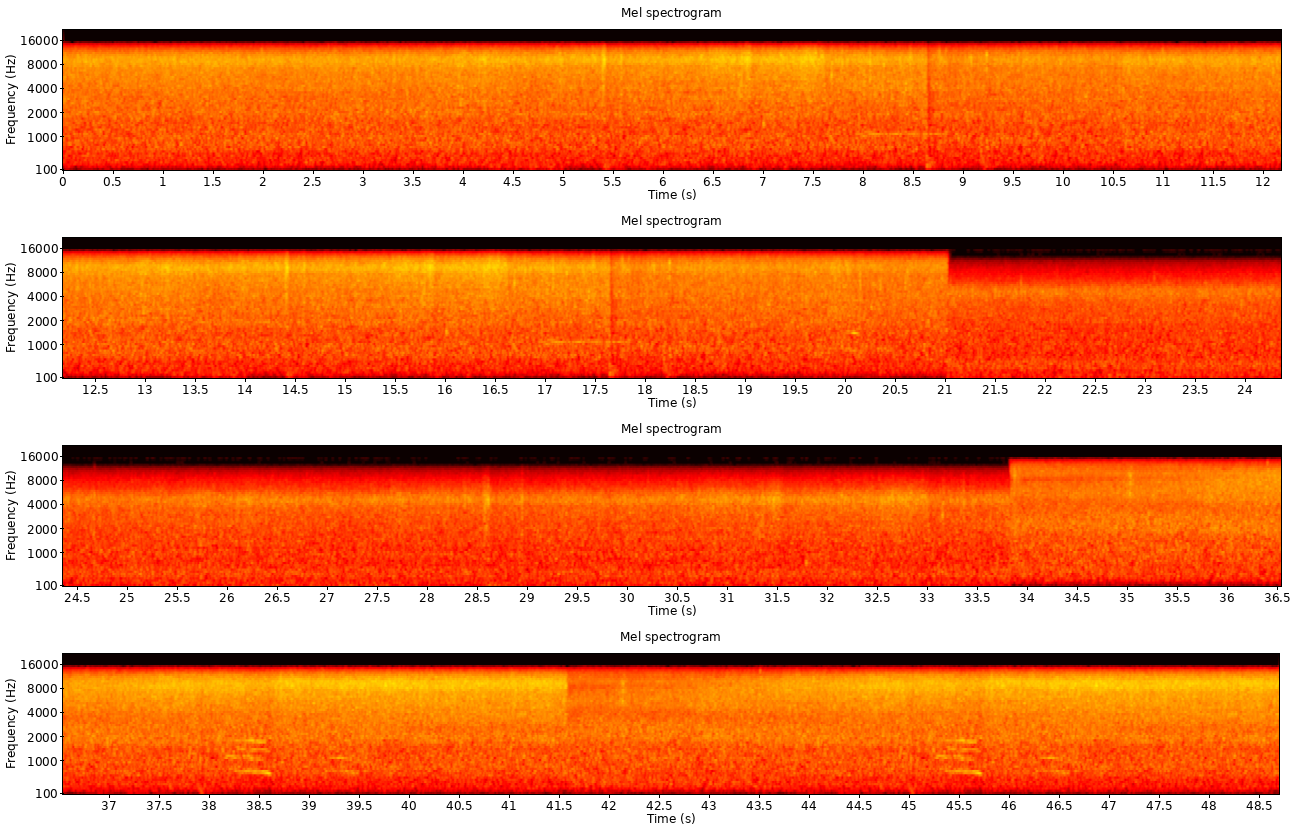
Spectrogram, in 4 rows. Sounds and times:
Boat, Water vehicle: 0.0s - 48.7s.

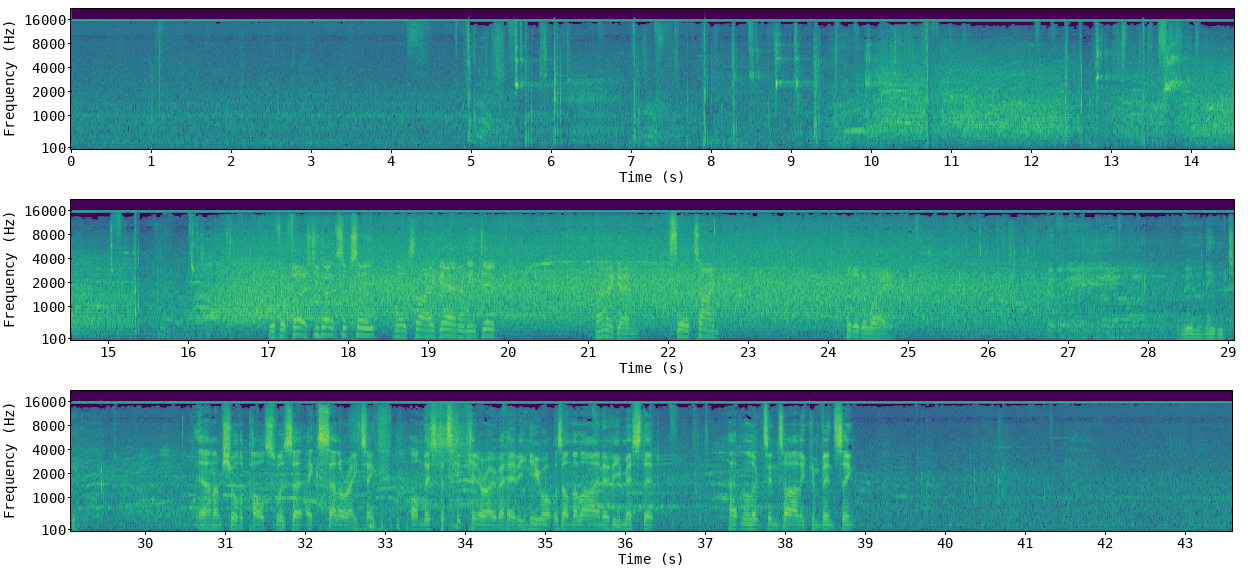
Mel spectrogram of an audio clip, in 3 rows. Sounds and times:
Speech: 17.0s - 19.9s, 21.1s - 22.7s, 26.7s - 29.4s, 30.5s - 39.6s.

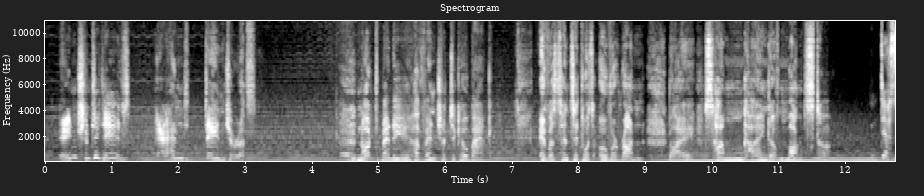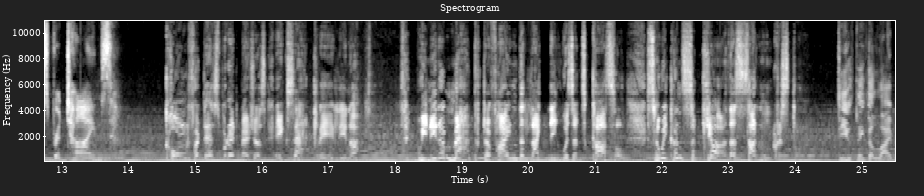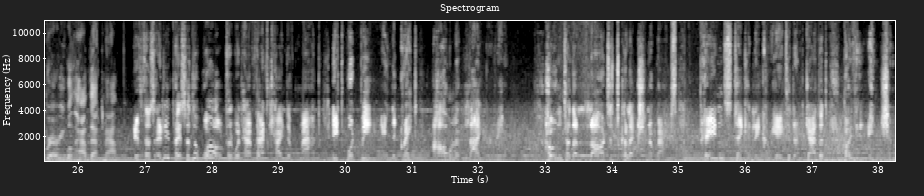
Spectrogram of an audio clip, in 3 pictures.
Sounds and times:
Music: 0.0s - 38.2s
Speech: 0.2s - 3.2s, 7.4s - 11.8s, 12.4s - 13.9s, 14.6s - 24.0s, 24.6s - 32.4s, 33.0s - 38.2s.

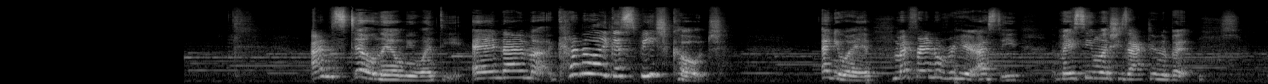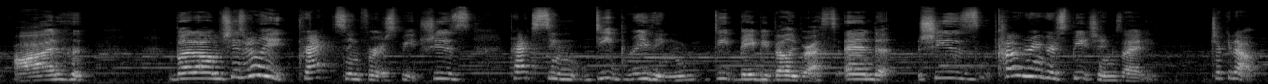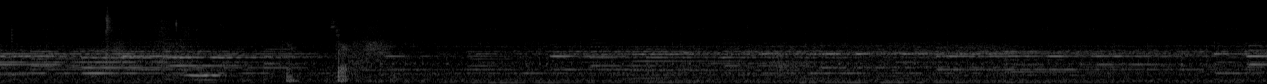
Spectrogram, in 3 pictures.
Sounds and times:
Music: 1.8s - 38.0s
Speech: 3.1s - 7.3s, 12.8s - 13.6s, 14.4s - 24.2s, 24.8s - 25.3s.

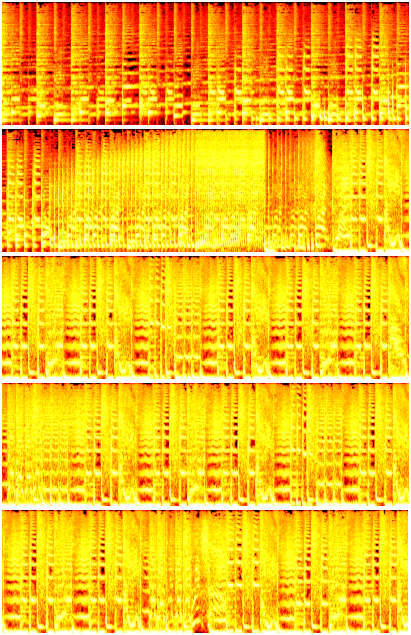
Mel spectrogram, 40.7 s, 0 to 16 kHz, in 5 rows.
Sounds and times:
Dubstep: 0.0s - 40.6s.

